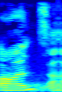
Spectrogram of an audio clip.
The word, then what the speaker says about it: aunt: the thing i say i say aunt he's like it's ant yeah i'm like you're saying it wrong damn chris if you're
